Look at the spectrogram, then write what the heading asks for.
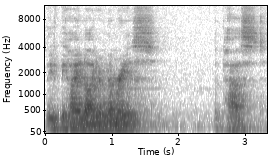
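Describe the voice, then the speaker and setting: A man leading a guided meditation as a teacher, speaking gently in sparse phrases with long pauses. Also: low voice, completely flat delivery. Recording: echoey room, distant microphone.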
